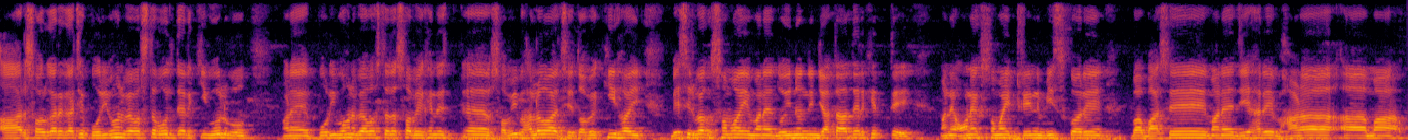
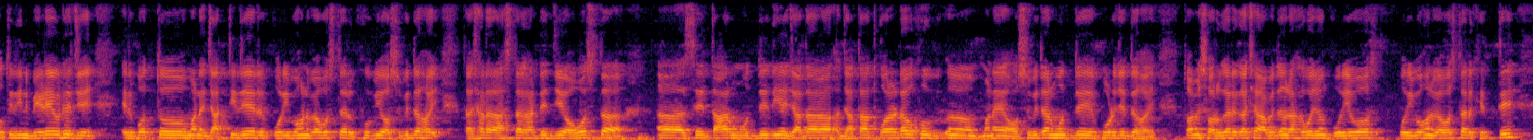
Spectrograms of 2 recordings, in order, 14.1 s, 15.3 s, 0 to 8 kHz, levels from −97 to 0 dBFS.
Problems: none marked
